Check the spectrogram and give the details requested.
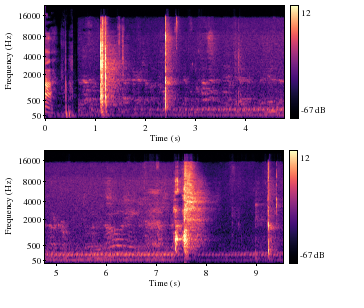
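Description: Several sharp, explosive sneezes in a small room with a steady background hum; ordinary sneezing.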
